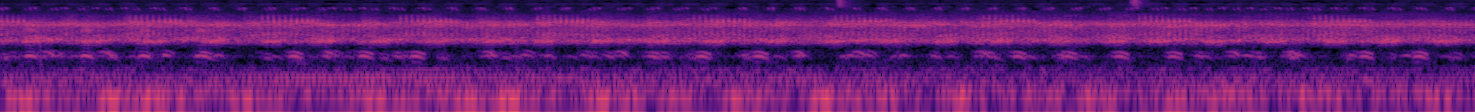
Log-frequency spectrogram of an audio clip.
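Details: Frogs calling after rain form a dense chorus. Rhythmic, knocking croaks repeat in quick groups beneath a steady shrill trilling wash. Two brief sharp high clicks stand out near the middle.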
